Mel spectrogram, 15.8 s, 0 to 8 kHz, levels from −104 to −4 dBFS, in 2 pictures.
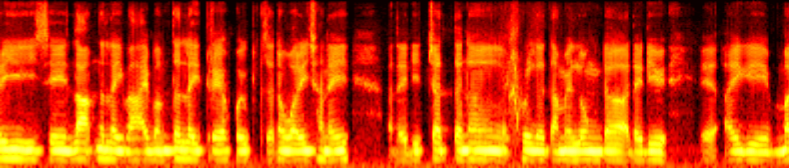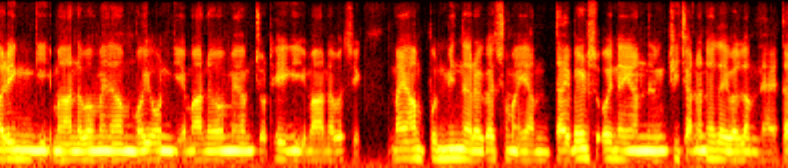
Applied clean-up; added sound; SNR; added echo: neural diffusion model UNIVERSE++.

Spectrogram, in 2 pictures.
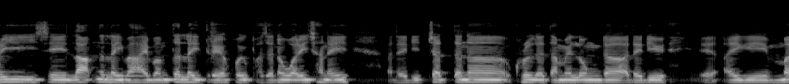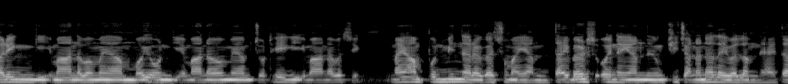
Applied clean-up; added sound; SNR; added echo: none; none; none; none.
